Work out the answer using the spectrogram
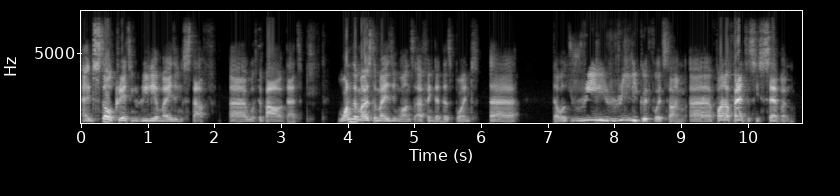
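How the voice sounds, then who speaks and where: A man's voice: medium pitch, moderate pace, creaky, pushed and bright, highs cut off, slight background noise. A man hosting a podcast, talking casually and with opinions about video games, often repeating phrases for emphasis. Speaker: podcast host.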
